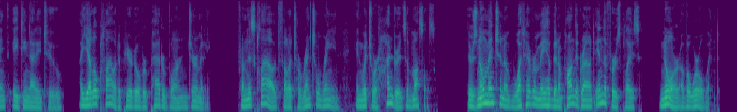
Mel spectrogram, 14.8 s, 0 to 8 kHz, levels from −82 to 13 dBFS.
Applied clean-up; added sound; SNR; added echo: none; none; none; none.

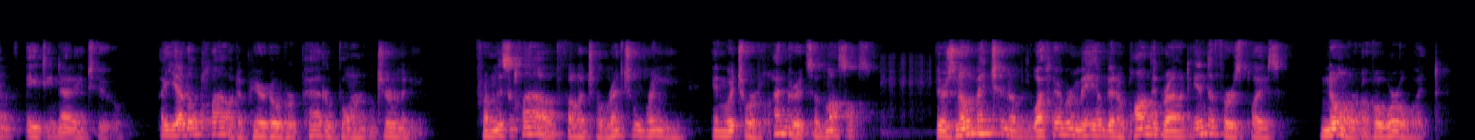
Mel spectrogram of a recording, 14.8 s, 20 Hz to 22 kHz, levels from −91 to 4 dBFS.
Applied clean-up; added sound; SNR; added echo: neural mask model DeepFilterNet 3.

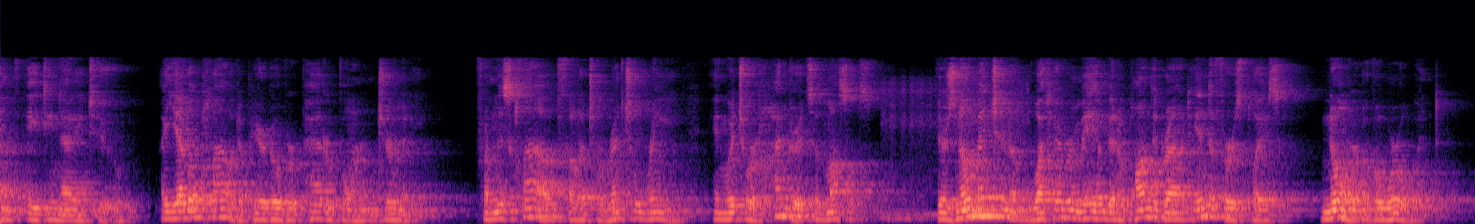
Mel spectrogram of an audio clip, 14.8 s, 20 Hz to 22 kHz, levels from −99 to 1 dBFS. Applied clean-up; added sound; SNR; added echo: neural separator model SepFormer DNS4.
